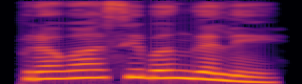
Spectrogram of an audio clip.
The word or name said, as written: ಪ್ರವಾಸಿಬಂಗಲೆ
